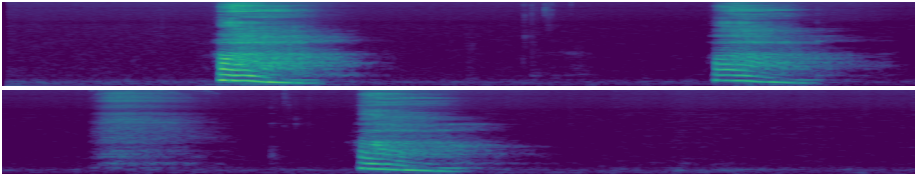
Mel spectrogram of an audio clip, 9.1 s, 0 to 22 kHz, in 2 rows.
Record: {
  "exhalation_length": "9.1 s",
  "exhalation_amplitude": 29188,
  "exhalation_signal_mean_std_ratio": 0.29,
  "survey_phase": "beta (2021-08-13 to 2022-03-07)",
  "age": "45-64",
  "gender": "Female",
  "wearing_mask": "No",
  "symptom_none": true,
  "smoker_status": "Never smoked",
  "respiratory_condition_asthma": false,
  "respiratory_condition_other": false,
  "recruitment_source": "REACT",
  "submission_delay": "1 day",
  "covid_test_result": "Negative",
  "covid_test_method": "RT-qPCR",
  "influenza_a_test_result": "Negative",
  "influenza_b_test_result": "Negative"
}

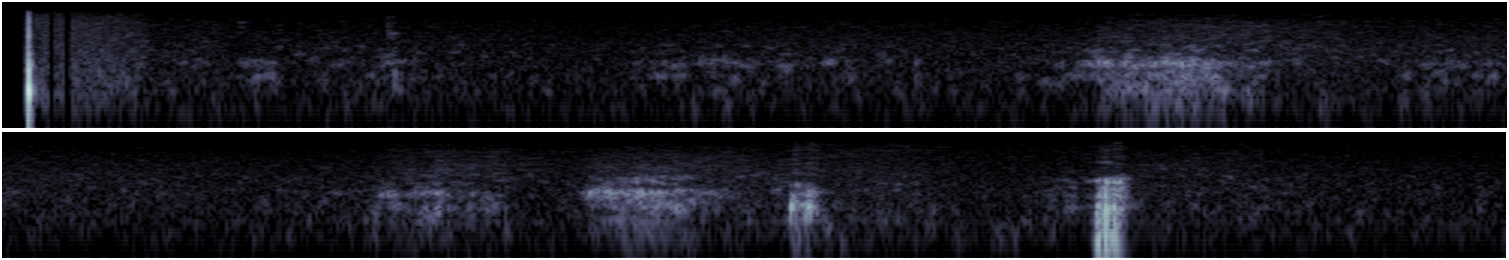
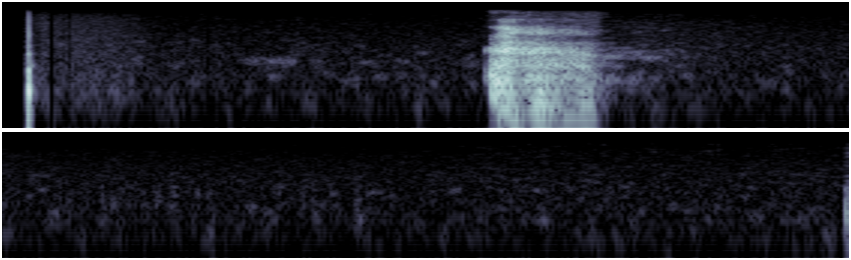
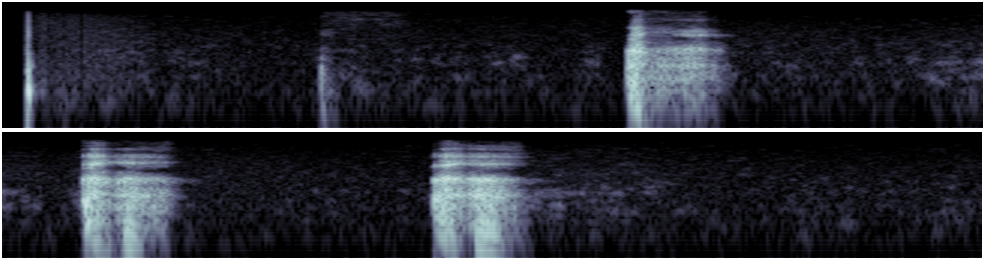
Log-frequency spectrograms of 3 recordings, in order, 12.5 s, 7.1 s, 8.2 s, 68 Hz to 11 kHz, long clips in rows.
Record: {
  "exhalation_length": "12.5 s",
  "exhalation_amplitude": 27821,
  "exhalation_signal_mean_std_ratio": 0.11,
  "cough_length": "7.1 s",
  "cough_amplitude": 28855,
  "cough_signal_mean_std_ratio": 0.18,
  "three_cough_length": "8.2 s",
  "three_cough_amplitude": 31241,
  "three_cough_signal_mean_std_ratio": 0.25,
  "survey_phase": "beta (2021-08-13 to 2022-03-07)",
  "age": "18-44",
  "gender": "Male",
  "wearing_mask": "No",
  "symptom_none": true,
  "symptom_onset": "13 days",
  "smoker_status": "Never smoked",
  "respiratory_condition_asthma": true,
  "respiratory_condition_other": false,
  "recruitment_source": "REACT",
  "submission_delay": "2 days",
  "covid_test_result": "Negative",
  "covid_test_method": "RT-qPCR",
  "influenza_a_test_result": "Negative",
  "influenza_b_test_result": "Negative"
}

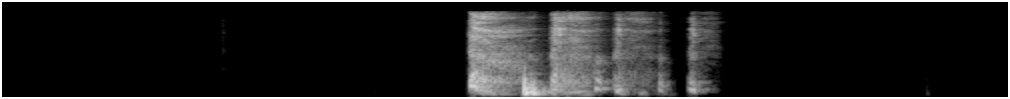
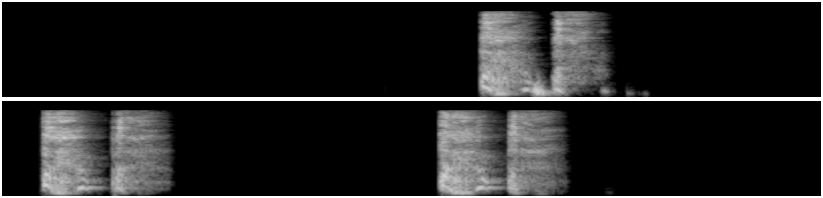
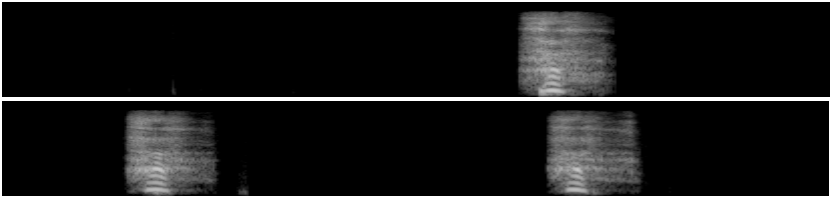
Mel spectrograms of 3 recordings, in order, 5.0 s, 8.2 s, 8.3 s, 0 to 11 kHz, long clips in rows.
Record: {
  "cough_length": "5.0 s",
  "cough_amplitude": 28579,
  "cough_signal_mean_std_ratio": 0.25,
  "three_cough_length": "8.2 s",
  "three_cough_amplitude": 31238,
  "three_cough_signal_mean_std_ratio": 0.29,
  "exhalation_length": "8.3 s",
  "exhalation_amplitude": 11231,
  "exhalation_signal_mean_std_ratio": 0.22,
  "survey_phase": "alpha (2021-03-01 to 2021-08-12)",
  "age": "18-44",
  "gender": "Female",
  "wearing_mask": "No",
  "symptom_cough_any": true,
  "symptom_shortness_of_breath": true,
  "symptom_fatigue": true,
  "symptom_headache": true,
  "symptom_loss_of_taste": true,
  "symptom_onset": "6 days",
  "smoker_status": "Prefer not to say",
  "respiratory_condition_asthma": false,
  "respiratory_condition_other": false,
  "recruitment_source": "Test and Trace",
  "submission_delay": "2 days",
  "covid_test_result": "Positive",
  "covid_test_method": "RT-qPCR",
  "covid_ct_value": 22.3,
  "covid_ct_gene": "ORF1ab gene",
  "covid_ct_mean": 22.4,
  "covid_viral_load": "46000 copies/ml",
  "covid_viral_load_category": "Low viral load (10K-1M copies/ml)"
}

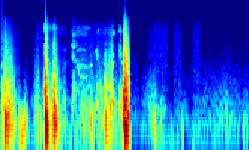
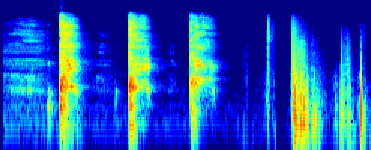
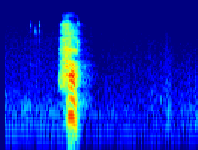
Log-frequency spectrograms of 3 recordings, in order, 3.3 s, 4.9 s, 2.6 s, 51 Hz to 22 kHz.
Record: {
  "cough_length": "3.3 s",
  "cough_amplitude": 32768,
  "cough_signal_mean_std_ratio": 0.24,
  "three_cough_length": "4.9 s",
  "three_cough_amplitude": 29442,
  "three_cough_signal_mean_std_ratio": 0.3,
  "exhalation_length": "2.6 s",
  "exhalation_amplitude": 26757,
  "exhalation_signal_mean_std_ratio": 0.18,
  "survey_phase": "beta (2021-08-13 to 2022-03-07)",
  "age": "45-64",
  "gender": "Female",
  "wearing_mask": "No",
  "symptom_cough_any": true,
  "symptom_new_continuous_cough": true,
  "symptom_sore_throat": true,
  "symptom_fever_high_temperature": true,
  "symptom_headache": true,
  "symptom_onset": "2 days",
  "smoker_status": "Never smoked",
  "respiratory_condition_asthma": false,
  "respiratory_condition_other": false,
  "recruitment_source": "Test and Trace",
  "submission_delay": "1 day",
  "covid_test_result": "Positive",
  "covid_test_method": "RT-qPCR",
  "covid_ct_value": 22.2,
  "covid_ct_gene": "N gene"
}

